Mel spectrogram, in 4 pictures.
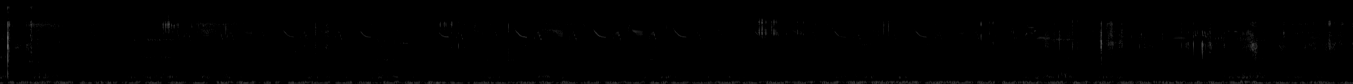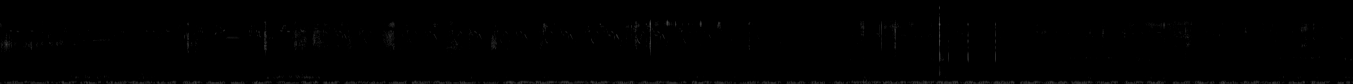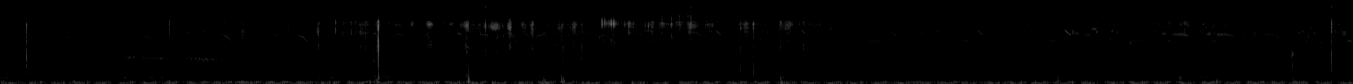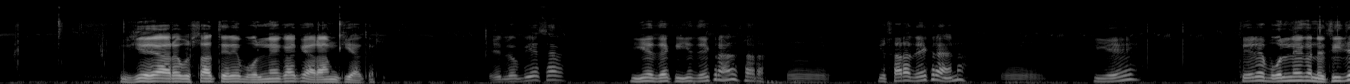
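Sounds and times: small birds chirping: 0:00.0 - 0:54.0
light clicks and rustles: 0:15.2 - 0:35.7.

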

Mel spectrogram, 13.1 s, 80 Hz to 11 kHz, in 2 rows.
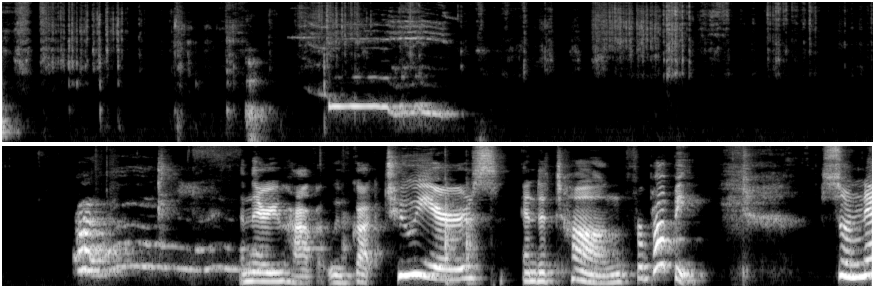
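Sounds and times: scissors snipping paper: 0:00.0 - 0:08.2
puppy whining: 0:02.2 - 0:03.7, 0:07.1 - 0:08.3.

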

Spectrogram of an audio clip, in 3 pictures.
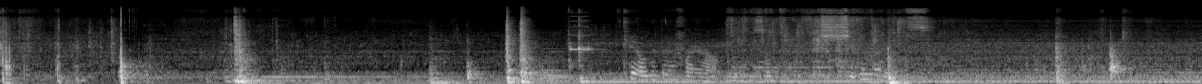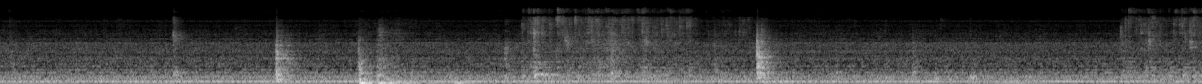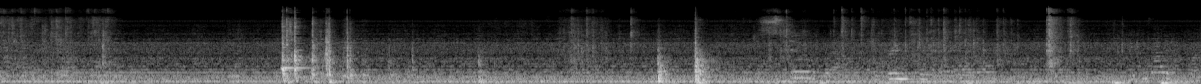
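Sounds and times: low appliance hum: 0:00.0 - 0:36.0
tap running: 0:07.2 - 0:09.3, 0:29.6 - 0:36.0.

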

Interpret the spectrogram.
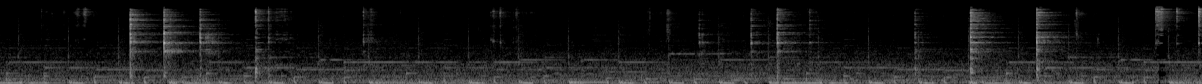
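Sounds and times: soft background music: 0:00.0 - 0:12.0
cutlery clinking on a plate: 0:00.8 - 0:03.0, 0:11.5 - 0:12.0.

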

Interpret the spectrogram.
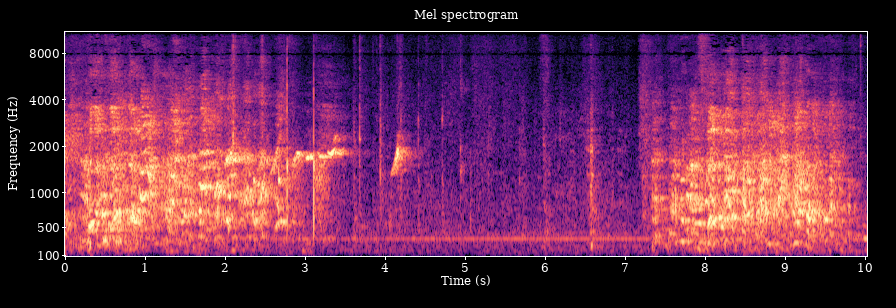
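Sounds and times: faint steady hum: 0:00.0 - 0:10.0
person whistling: 0:02.6 - 0:04.5
audience murmur and chuckling: 0:07.0 - 0:10.0.

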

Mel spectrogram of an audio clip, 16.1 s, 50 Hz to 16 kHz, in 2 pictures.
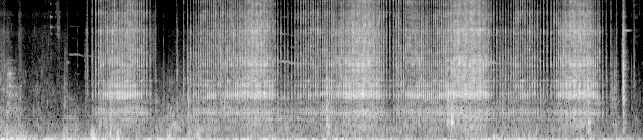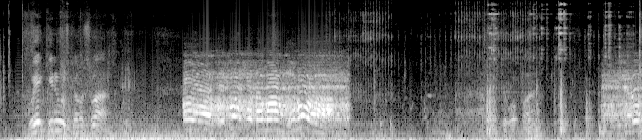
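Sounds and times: fishing reel drag buzzing: 0:01.1 - 0:07.8, 0:12.4 - 0:13.0.

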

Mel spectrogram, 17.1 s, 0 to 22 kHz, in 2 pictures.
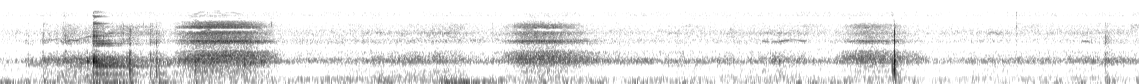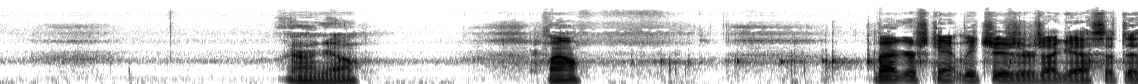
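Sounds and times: slow breathing through nose: 0:01.2 - 0:05.0, 0:05.6 - 0:07.1, 0:08.7 - 0:09.8, 0:12.0 - 0:14.8.

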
